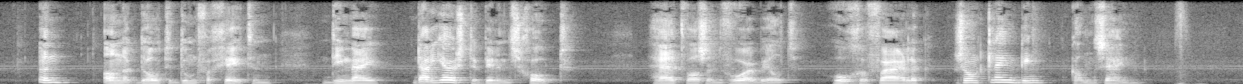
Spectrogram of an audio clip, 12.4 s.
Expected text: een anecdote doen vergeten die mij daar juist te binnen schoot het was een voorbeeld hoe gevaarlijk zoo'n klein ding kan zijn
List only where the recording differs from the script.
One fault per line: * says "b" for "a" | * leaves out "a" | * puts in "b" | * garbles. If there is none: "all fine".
all fine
